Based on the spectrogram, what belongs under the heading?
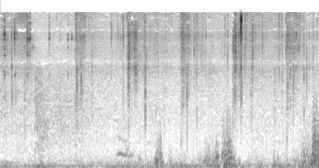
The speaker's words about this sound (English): So I just took out my phone and hit record on the voice memo app. A sprinkler landing on the garden, on the hostel leaves, in the yard I walk by.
